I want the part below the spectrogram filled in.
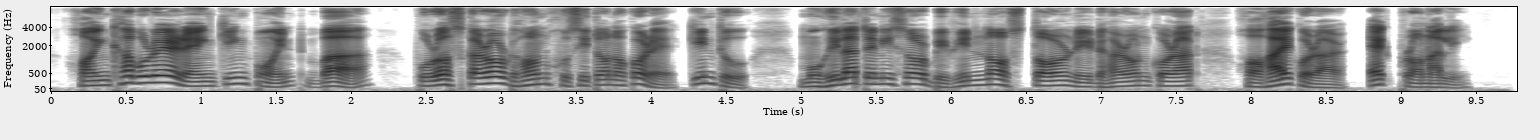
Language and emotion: Assamese, neutral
